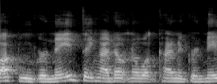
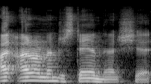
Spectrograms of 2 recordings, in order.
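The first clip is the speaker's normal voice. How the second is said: ordinary talk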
